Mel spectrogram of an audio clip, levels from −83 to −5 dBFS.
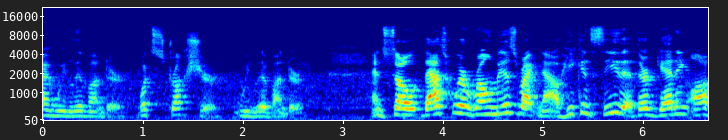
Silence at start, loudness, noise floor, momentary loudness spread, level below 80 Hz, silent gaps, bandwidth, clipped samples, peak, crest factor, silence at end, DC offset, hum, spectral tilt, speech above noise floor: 0 s; -33 LUFS; -60 dBFS; 18 LU; -72 dBFS; none; 11.5 kHz; under 0.1%; -12 dBFS; 24 dB; 0 s; under 0.1%; none; -3 dB/octave; 25 dB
